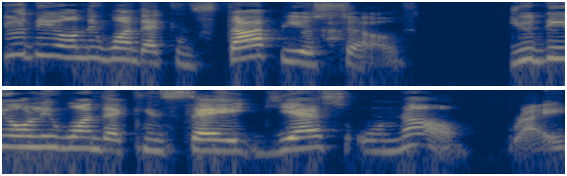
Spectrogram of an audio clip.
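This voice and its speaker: A raised, projected voice with a bright, sharp tone, big swings in loudness and ordinary pitch variation, on a very clean recording with a silent background. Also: woman, high pitch for a woman, moderate pace. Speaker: entrepreneur, former recording artist. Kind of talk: interview. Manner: animated.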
